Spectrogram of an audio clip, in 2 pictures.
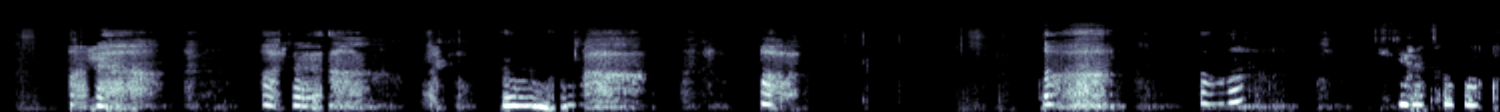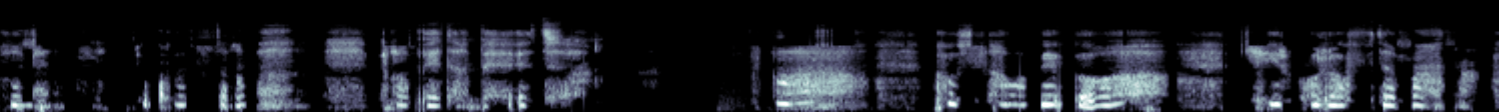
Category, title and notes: Speech > Solo speech
Sexy Persian female moaning while having sex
